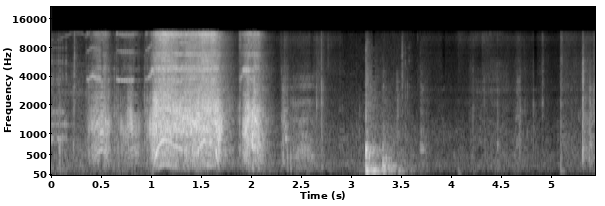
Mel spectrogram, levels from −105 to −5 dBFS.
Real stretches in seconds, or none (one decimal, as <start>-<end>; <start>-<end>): 0.0-1.2; 2.9-3.7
